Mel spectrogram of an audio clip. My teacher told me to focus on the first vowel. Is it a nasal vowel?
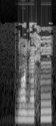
yes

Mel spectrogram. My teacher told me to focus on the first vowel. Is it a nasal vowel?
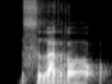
no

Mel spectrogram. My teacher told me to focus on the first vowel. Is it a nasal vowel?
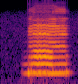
yes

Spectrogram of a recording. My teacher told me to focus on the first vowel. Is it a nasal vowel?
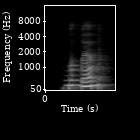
no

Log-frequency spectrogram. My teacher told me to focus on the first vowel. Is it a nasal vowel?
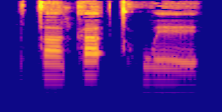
yes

